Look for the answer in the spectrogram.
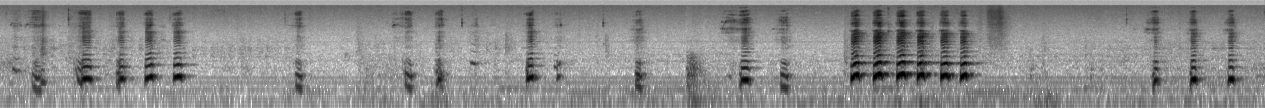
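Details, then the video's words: Baby chimpanzee giving short, harmonic, hoarse calls, single or in pairs every second or two, then a quick run of six louder pant-like calls near the middle, with soft breathy sounds between in a quiet setting. "Baby Chimpanzee Sound"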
